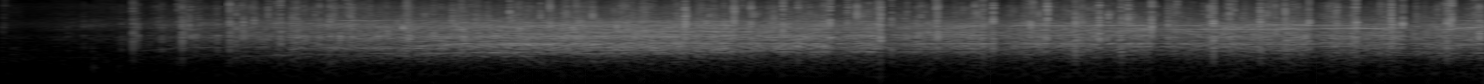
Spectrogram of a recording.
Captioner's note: all applauding; all cheering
